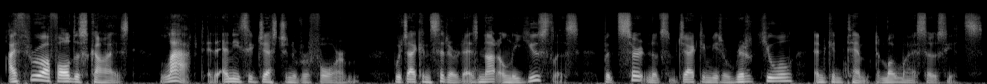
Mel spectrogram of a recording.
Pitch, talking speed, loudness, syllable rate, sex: 105 Hz, 180 wpm, -23 LUFS, 6.2 syllables/s, male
